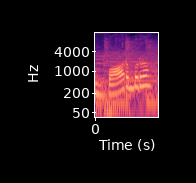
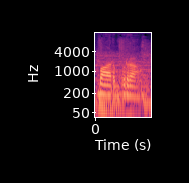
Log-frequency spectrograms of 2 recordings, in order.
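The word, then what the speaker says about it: Barbra: Имя дивы вовсе не Барбара, а Барбара. Так и только так.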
